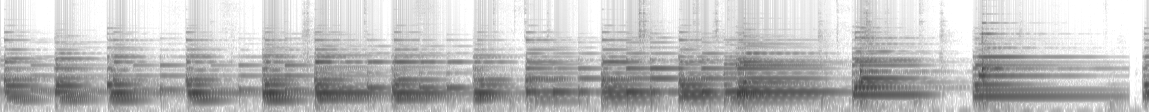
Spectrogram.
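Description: Background piano music: a steady run of notes about two a second, ending on two long held chords that ring out and fade.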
